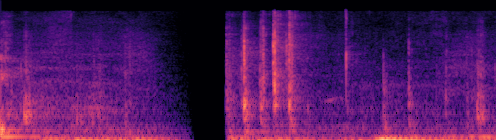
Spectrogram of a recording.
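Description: Computer keyboard typing: a quick run of keystrokes in the second half as a short ticker symbol is typed in.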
